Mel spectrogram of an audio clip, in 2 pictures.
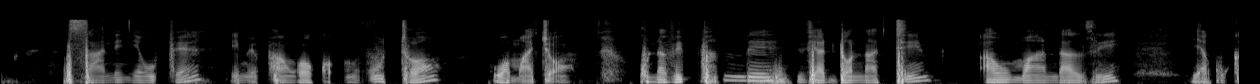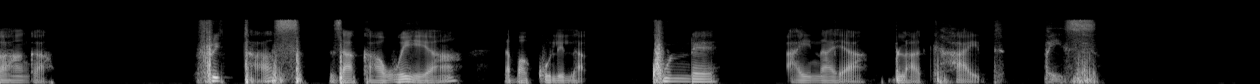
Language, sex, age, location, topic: Swahili, male, 18-24, Mombasa, agriculture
